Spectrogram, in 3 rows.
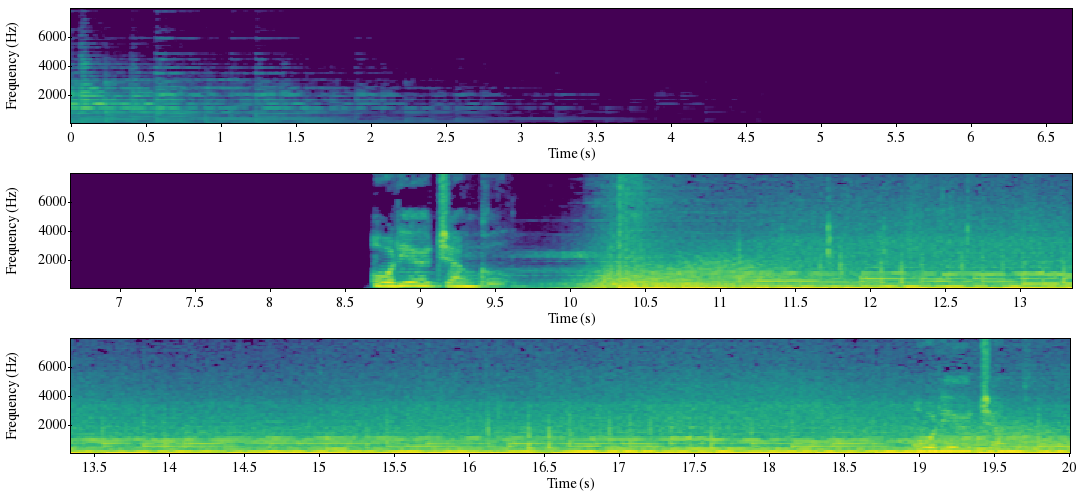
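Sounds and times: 
rhythmic suspense atmosphere soundscape: 9.9 - 19.9.

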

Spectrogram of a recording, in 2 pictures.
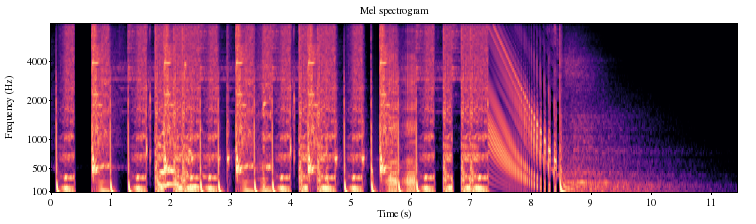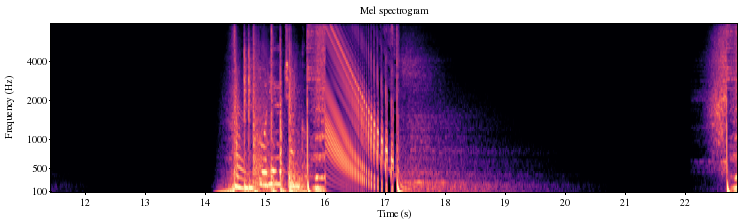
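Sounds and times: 
robotic breakbeat: 0.0 - 8.8, 14.4 - 17.6, 22.7 - 22.8.

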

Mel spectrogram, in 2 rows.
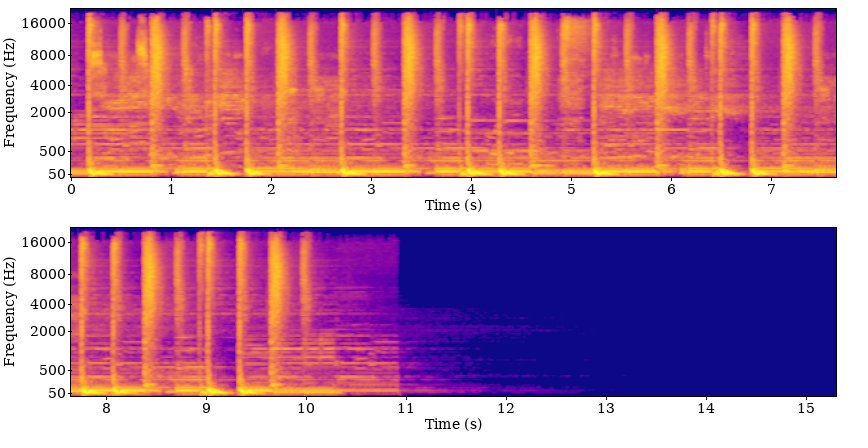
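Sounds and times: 
hip hop music: 0.0 - 11.0.

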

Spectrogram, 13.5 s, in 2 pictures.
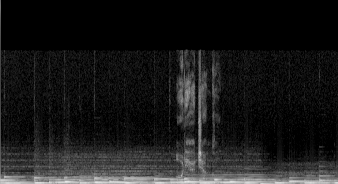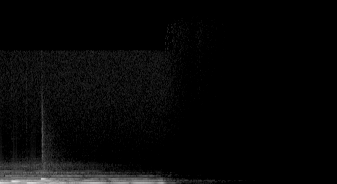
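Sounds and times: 
sad piano music: 0.0 - 10.5.

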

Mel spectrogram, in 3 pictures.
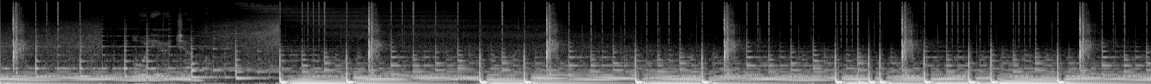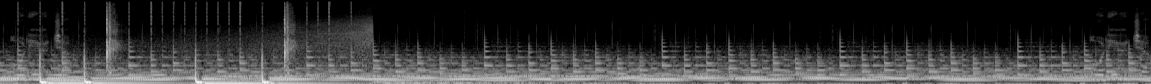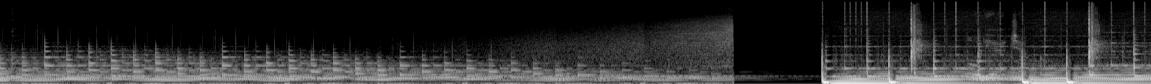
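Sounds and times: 
chill trap music: 0.0 - 22.6, 31.2 - 34.5.

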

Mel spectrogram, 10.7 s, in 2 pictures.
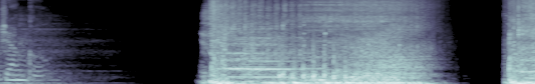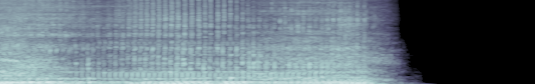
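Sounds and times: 
monster: 2.1 - 4.5, 5.1 - 9.5.

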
